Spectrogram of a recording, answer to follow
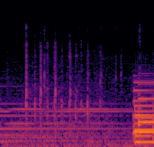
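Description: A quick run of clicks from keys typed on a computer keyboard in the first half. Soft piano background music plays under it, with a fading chord and then a new, louder chord near the end.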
